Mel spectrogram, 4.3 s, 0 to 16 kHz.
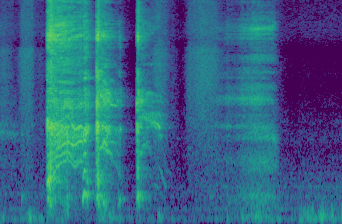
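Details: Sick adult with COVID-19, coughing despite a prior breathing treatment, while talking: cough.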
